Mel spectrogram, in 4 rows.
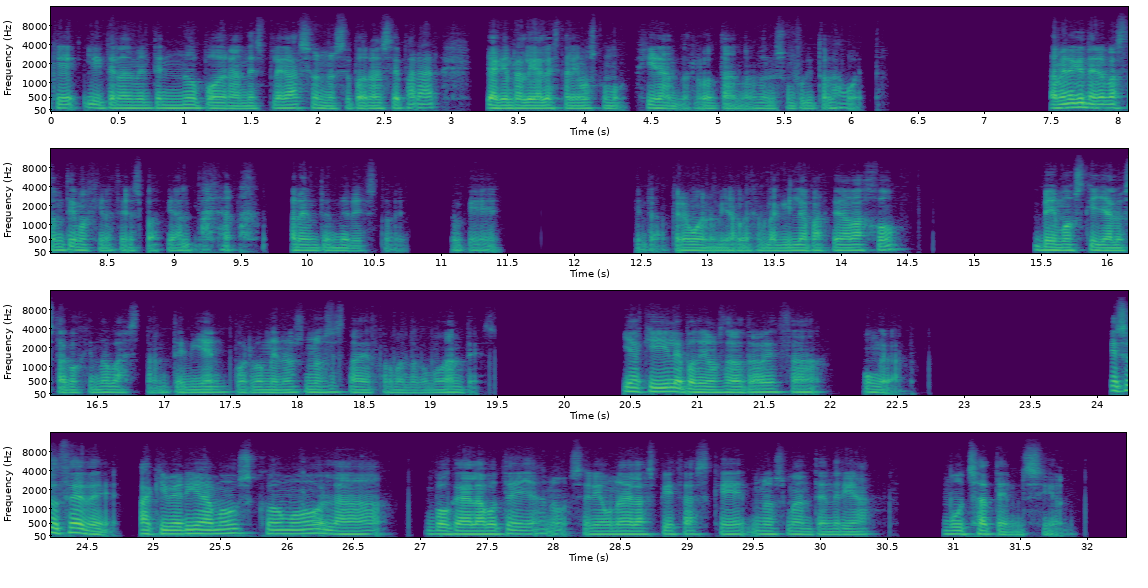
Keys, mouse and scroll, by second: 9.8-10.3 scroll down 7, 10.5-10.9 scroll up 4, 10.9-11.5 middle drag, 11.5-12.3 scroll down 1, 12.3-12.9 shift+middle drag, 12.9-13.5 scroll up 7, 13.5 right click, 13.9-17.6 middle drag, 17.6-18.5 scroll down 3, 18.5-18.9 scroll down 6, 18.9 middle click, 19.5 a, 19.7 a, 22.4 u, 26.6 right click, 27.7 l, 28.2-29.4 scroll down 1, 29.4 g, 31.5 scroll up 5.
